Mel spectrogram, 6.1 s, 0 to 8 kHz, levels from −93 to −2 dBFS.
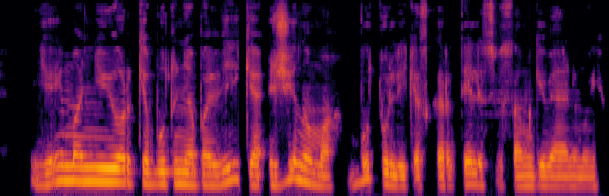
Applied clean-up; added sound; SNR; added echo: none; none; none; none.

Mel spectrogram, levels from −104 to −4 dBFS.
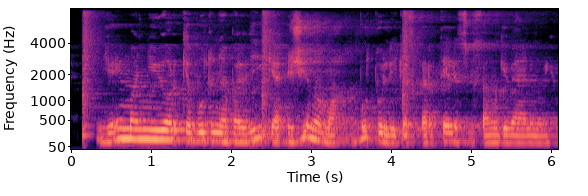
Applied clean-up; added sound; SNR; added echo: none; Snare drum; 18 dB; reverberation time 1.7 s.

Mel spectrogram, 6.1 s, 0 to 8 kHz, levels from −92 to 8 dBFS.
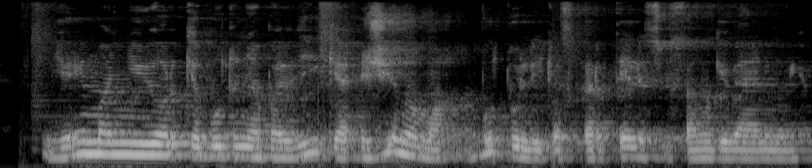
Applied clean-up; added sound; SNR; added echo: neural separator model SepFormer DNS4.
